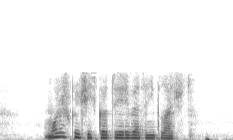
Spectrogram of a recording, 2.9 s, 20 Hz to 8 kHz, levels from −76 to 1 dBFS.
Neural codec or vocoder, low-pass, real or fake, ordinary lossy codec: none; 7.2 kHz; real; AAC, 16 kbps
